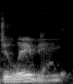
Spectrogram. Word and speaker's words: jalebi: Do I have to pronounce it correctly? It's Jilebi.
